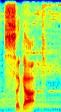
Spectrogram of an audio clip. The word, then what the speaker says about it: Sagat: thanos thanos and for street fighter 2 it's sagat it's not bob saget god rest your soul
